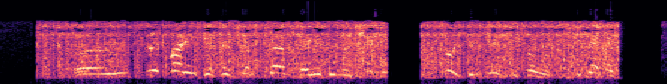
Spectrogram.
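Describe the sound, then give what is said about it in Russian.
A weak radio transmission buried in loud, band-limited static, with faint traces of a voice barely emerging; the hiss cuts out briefly, then returns before stopping. “Не, Сережа, ничего я не принял”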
